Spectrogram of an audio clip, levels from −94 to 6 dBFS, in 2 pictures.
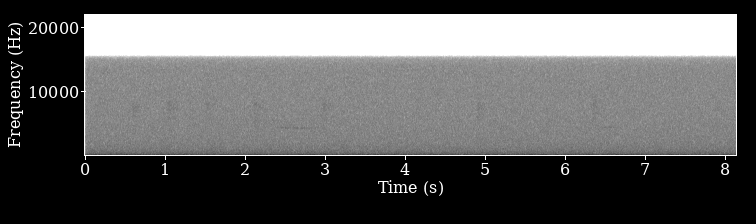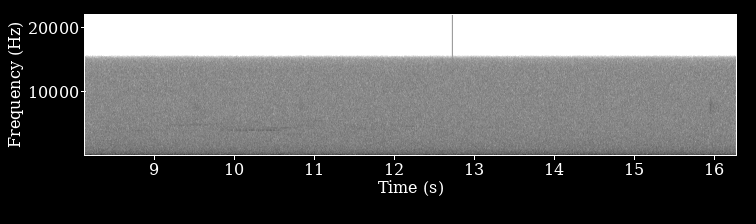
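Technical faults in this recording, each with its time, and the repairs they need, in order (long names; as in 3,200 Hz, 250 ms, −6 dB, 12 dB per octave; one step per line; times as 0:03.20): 0:12.73: click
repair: click removal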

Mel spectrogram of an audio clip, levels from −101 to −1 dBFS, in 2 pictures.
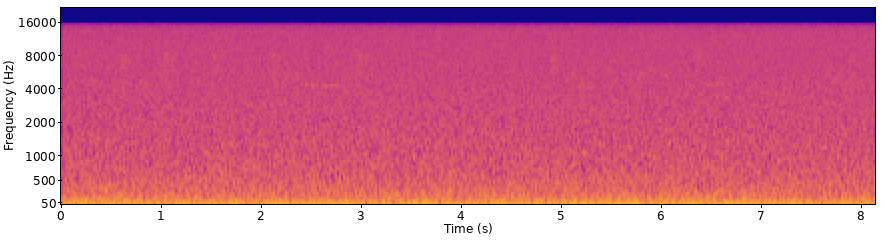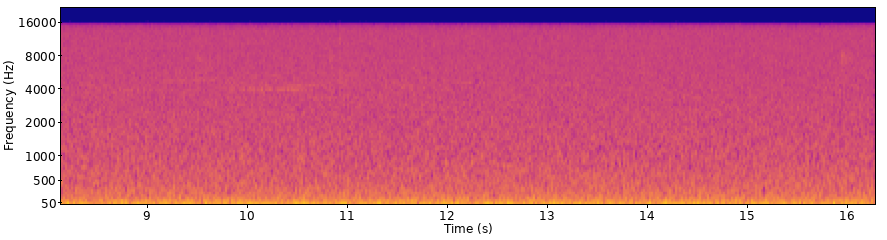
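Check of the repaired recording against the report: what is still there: none of them is left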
